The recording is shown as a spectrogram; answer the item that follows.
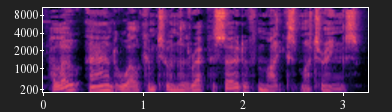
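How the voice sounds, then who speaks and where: Middle-aged male presenter, low slightly raspy voice, earnest reflective scripted monologue. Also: big pitch swings, a little fast, darkish tone, faint music behind. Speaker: podcast segment presenter.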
